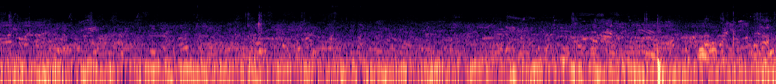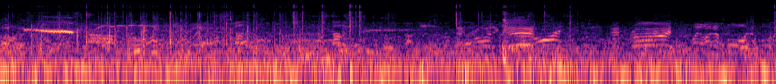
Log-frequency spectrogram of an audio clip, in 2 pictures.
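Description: A crowd of spectators chatters outdoors in the distance.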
